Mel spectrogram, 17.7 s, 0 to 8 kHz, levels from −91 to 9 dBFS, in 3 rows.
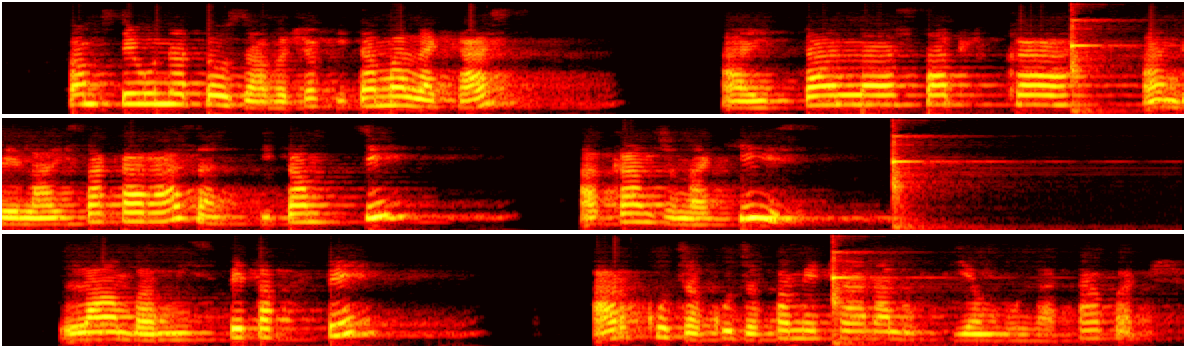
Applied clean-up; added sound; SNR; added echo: none; Piano; 12 dB; reverberation time 0.6 s.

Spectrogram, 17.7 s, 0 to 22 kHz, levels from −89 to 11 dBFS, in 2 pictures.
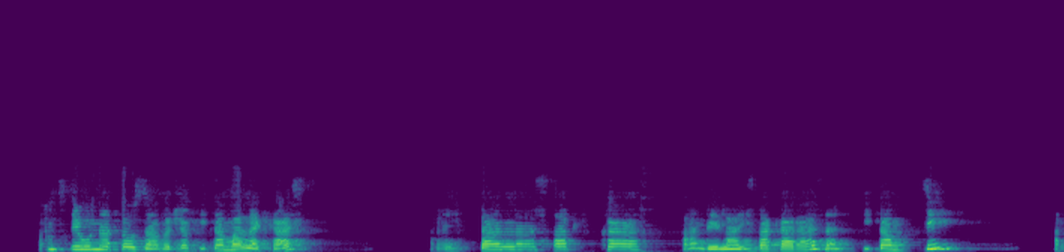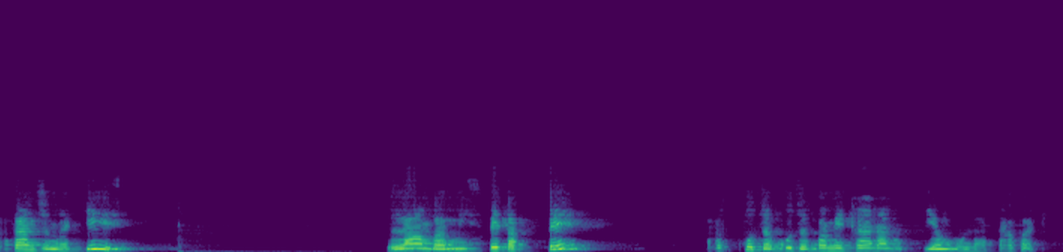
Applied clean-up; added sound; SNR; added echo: neural mask model DeepFilterNet 3.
